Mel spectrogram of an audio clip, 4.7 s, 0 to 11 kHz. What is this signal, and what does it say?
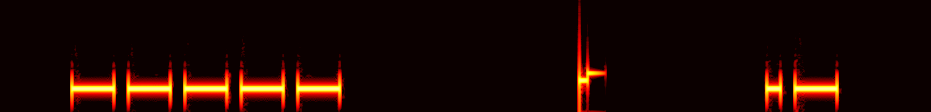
Morse code, heard as a keyed tone, about 17 wpm, 700 Hz. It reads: 0 A
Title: Single Letter-Number 17wpm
